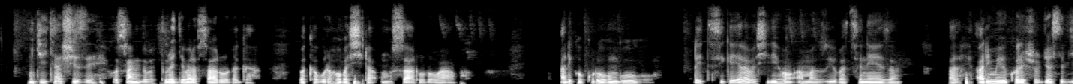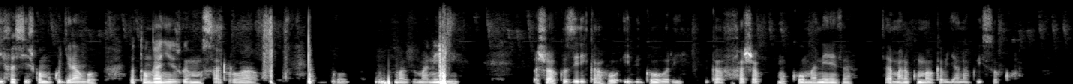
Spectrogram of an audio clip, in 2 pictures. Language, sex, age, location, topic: Kinyarwanda, male, 18-24, Musanze, agriculture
